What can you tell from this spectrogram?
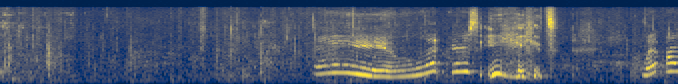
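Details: Blenheim Cavalier King Charles Spaniel puppies, a litter of five born at New Year's, playing indoors in a puppy pen: a long wavering whine rising and falling in pitch, then short yelping cries, over soft clatter and movement.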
